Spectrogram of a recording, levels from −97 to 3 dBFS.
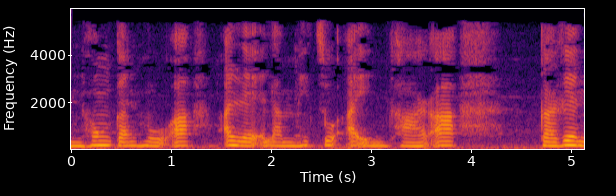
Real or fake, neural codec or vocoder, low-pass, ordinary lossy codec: real; none; 5.4 kHz; MP3, 32 kbps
